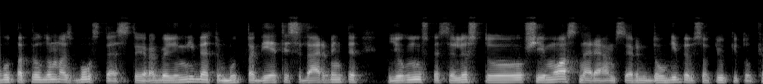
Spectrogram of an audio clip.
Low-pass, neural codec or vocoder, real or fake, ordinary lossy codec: 7.2 kHz; codec, 16 kHz, about 1 kbps, DyCAST, with the encoder's durations; fake; Opus, 24 kbps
